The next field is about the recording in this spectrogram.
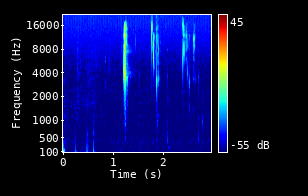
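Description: Chewing and mouth sounds of someone eating oatmeal, with a few soft low thumps followed by scattered wet clicks and smacks spread across a few seconds; no one speaks.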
